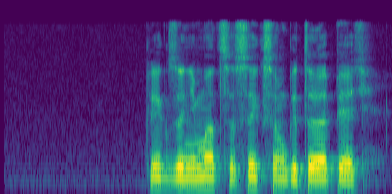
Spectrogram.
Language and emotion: Russian, neutral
